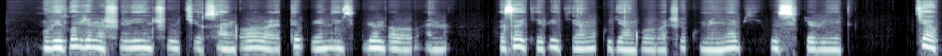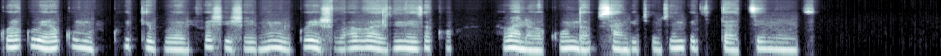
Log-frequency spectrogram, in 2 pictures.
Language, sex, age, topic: Kinyarwanda, female, 18-24, education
